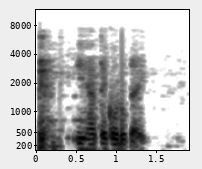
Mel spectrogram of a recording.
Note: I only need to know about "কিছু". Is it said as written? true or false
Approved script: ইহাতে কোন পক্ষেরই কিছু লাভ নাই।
false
